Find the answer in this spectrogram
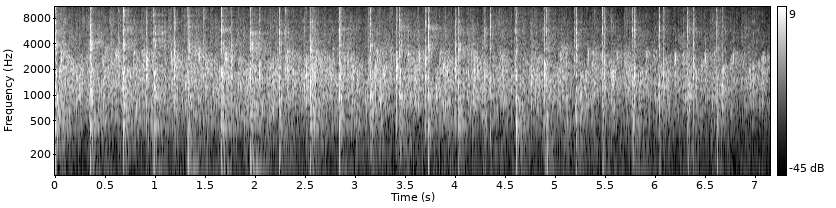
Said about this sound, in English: All of the ASLH staff members assist with the annual meeting. I think all of them are in the room. I'm extremely grateful to them. I really, really enjoy working side by side with them each day. So please join me in giving them a round of applause.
